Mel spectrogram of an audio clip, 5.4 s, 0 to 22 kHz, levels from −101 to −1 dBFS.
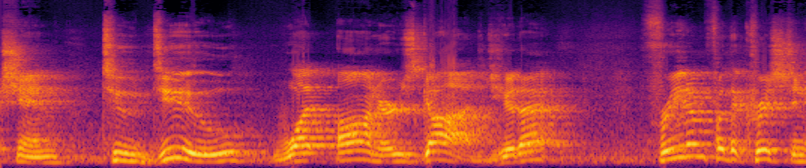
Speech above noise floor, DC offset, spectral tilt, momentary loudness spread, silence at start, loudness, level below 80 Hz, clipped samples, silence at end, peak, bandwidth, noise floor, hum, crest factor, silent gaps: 21 dB; under 0.1%; -4 dB/octave; 7 LU; 0 s; -16 LUFS; -70 dBFS; under 0.1%; 0 s; -2 dBFS; over 20 kHz; -37 dBFS; none; 14 dB; none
